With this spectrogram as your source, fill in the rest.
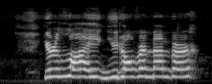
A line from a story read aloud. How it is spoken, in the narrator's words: cried the other children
